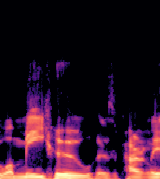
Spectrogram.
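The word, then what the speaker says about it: MICHU: They're bringing in Mishu or Mihoo as apparently it's pronounced.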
